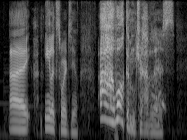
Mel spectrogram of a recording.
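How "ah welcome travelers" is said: slithery, raspy, snake-like character voice. Voicing a snake-like man greeting travelers, in a raspy, snake-like voice. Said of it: "in a raspy-ish voice".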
